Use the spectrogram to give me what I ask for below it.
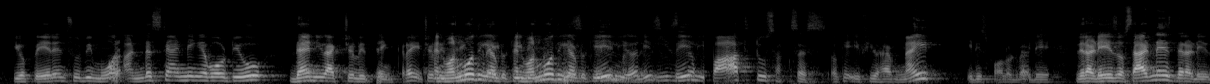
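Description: Five short stretches of the audio break into a brief noisy smear, where tonal content turns grainy and hissy before recovering: at 1.09 s (about 60 ms of damage spread over 105 ms), 3.69 s (60 ms over 120 ms), 5.64 s (37.5 ms of damage), 7.26 s (52.5 ms over 75 ms) and 10.22 s (a 67.5 ms gap). These are lost LE Audio frames. The LC3 decoder covers each missing frame by reusing the previous spectrum with randomised phase, which blurs tones into noise. The scattered runs fit losses of roughly 7.5 ms frames, with the longest unbroken runs around 20 to 30 ms. From 4.24 s to 7.04 s the whole sound is heard twice. A second full-band copy at about the same loudness trails roughly 700 ms behind, with no reverberant tail or room colour, and it cuts in and out abruptly at those two points. This is a doubled audio track, most likely from the same signal being picked up again through a slower second path and mixed back in.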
